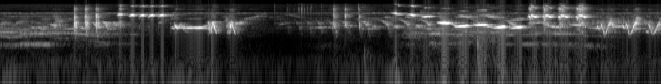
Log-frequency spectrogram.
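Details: ['Brown-chested jungle flycatcher singing energetically. Dense clusters of quick chips and twittering notes give way, after a brief pause, to a rich jumble of rapid warbles, trills and high descending whistles.']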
